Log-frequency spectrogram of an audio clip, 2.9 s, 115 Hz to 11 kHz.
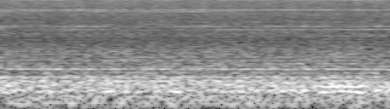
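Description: Phenom 100 jet in Microsoft Flight Simulator, climbing in flight, with a steady, loud, continuous engine drone and a broad rumbling whine that holds without change.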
